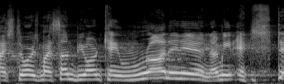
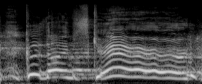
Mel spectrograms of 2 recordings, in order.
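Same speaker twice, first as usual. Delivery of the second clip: high, very drawn-out mock sob; hammed-up tearful whine; wailing child; 7 semitones higher, much slower than usual. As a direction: imitate a scared, crying little boy. Crying son answers Dad.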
